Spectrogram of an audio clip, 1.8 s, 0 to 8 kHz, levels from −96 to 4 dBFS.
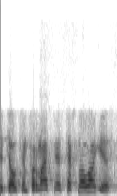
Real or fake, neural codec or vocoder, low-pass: real; none; 7.2 kHz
